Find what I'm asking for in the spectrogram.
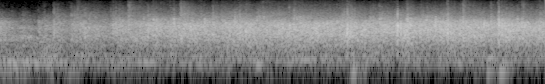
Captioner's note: audience claps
